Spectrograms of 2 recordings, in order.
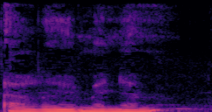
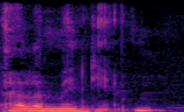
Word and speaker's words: aluminium: was i needed aluminium aluminium we say in australia americans say aluminum so aluminium and eyes because ice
